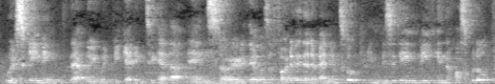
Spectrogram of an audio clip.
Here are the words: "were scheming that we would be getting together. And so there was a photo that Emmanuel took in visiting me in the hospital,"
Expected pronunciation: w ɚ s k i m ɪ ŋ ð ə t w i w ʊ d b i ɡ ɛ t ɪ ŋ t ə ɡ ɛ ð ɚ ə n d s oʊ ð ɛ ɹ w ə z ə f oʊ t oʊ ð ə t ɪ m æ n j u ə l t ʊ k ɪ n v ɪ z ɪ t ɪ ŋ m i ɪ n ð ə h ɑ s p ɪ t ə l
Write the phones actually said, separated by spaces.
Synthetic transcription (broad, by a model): w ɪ s k i m ɪ ŋ ð ə t w i w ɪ d b i ɡ ɛ t ɪ ŋ t ə ɡ ɛ ð ɚ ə n s oʊ ð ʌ ɹ w ə z ə f oʊ t oʊ ð ə t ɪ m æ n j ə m t ʊ k ɪ n v ɪ z ɪ t ɪ ŋ m i ɪ n ð ə h ɑ s p ɪ t l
